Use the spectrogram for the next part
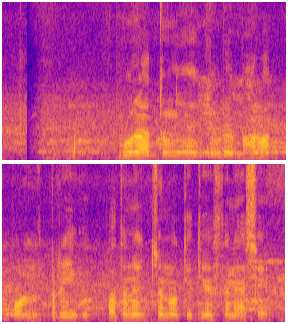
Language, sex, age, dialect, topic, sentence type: Bengali, male, 18-24, Western, agriculture, statement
